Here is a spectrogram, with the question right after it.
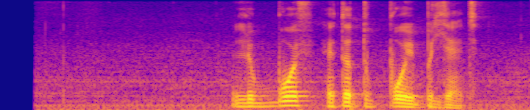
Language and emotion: Russian, angry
